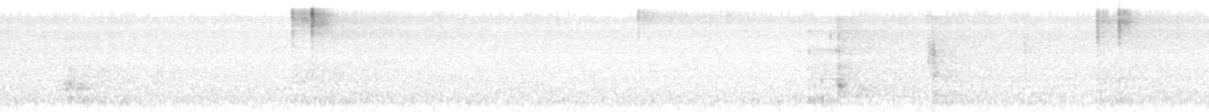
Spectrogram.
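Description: Near silence with a few faint, short computer-mouse clicks spread through it.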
